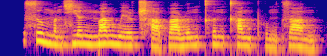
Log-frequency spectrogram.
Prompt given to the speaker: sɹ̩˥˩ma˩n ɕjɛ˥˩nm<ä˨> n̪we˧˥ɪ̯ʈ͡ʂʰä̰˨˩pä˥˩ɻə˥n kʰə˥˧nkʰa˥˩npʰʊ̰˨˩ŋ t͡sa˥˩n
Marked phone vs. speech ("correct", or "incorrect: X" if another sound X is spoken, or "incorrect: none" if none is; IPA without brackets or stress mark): incorrect: ä˥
